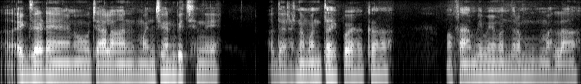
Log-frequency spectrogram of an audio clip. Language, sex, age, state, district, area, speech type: Telugu, male, 18-30, Telangana, Ranga Reddy, urban, spontaneous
